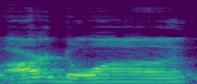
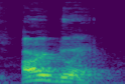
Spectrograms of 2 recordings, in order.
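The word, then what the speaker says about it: Ardoin: It's spelled A R D O I N. And I called him Arduan. Arduin. I It's Arduin.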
